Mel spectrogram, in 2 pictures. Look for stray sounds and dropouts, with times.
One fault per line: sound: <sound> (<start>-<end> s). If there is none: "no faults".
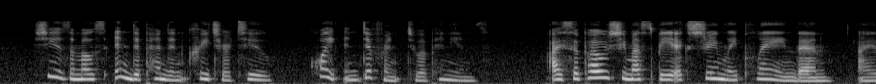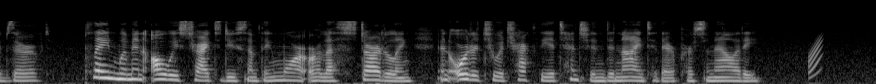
sound: chirp (16.8-17.0 s)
